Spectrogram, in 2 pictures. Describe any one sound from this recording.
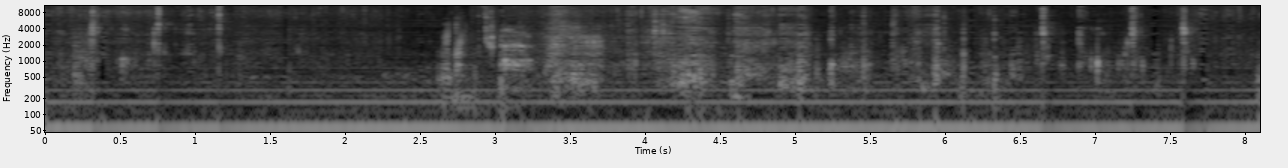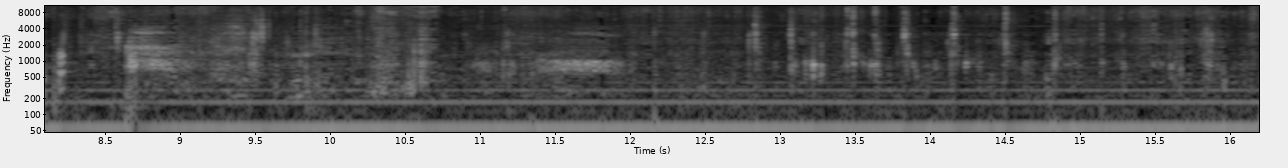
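Plastic gloves crinkle as hands tear food apart.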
